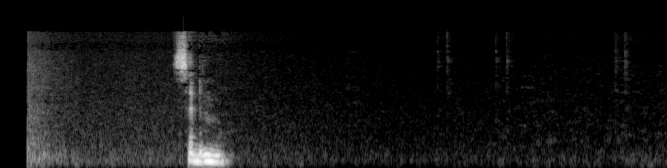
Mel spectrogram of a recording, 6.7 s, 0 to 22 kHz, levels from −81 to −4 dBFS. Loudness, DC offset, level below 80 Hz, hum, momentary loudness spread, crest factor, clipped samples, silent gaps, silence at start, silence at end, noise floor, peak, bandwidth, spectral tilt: -13 LUFS; under 0.1%; -48 dBFS; none; 28 LU; 22 dB; under 0.1%; none; 0.25 s; 4.4 s; -63 dBFS; 0 dBFS; 11.5 kHz; -4.5 dB/octave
